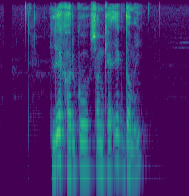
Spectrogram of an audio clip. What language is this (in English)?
Nepali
